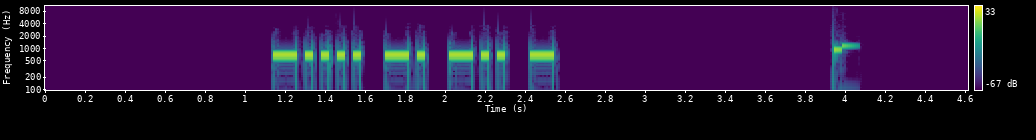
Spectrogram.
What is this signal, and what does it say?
Morse code, heard as a keyed tone, about 30 wpm, 700 Hz. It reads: 6NDT
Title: All Cut Numbers - 4-Digit 30wpm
